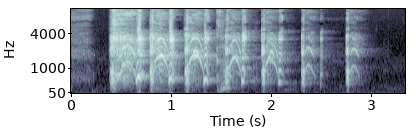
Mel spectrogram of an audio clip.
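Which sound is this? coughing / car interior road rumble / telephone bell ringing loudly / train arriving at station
coughing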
